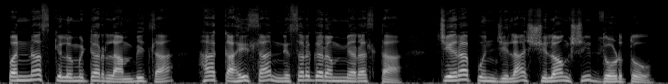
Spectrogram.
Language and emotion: Marathi, neutral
